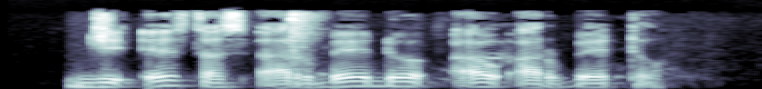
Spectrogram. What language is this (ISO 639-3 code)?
epo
